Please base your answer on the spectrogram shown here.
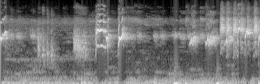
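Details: Gacor greater green leafbird song, meant as competition training material: a mix of warbled phrases, buzzy rasps and sudden loud sharp notes, ending in a dense run of high chattering notes, with constant low background hum.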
